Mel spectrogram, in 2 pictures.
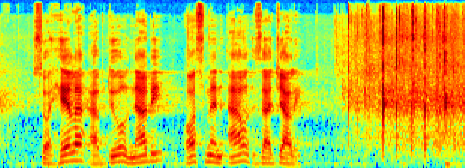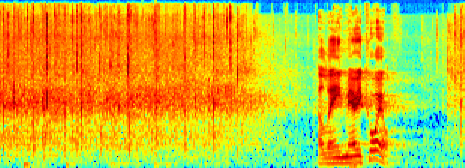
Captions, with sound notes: Sohaila AbdulNabi Othman Al Zadjali. (AUDIENCE APPLAUDING) Elaine Mary Coyle.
